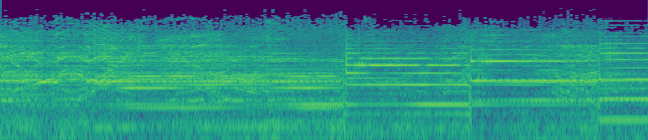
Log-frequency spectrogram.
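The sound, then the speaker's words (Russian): A steady roar of traffic on the Garden Ring ring road runs throughout, layered with sustained ringing tones that shift pitch abruptly a few times, giving a loud, continuous drone-like texture. “садовое кольцо, шум которого послужил фоном для нашего разговора.”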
